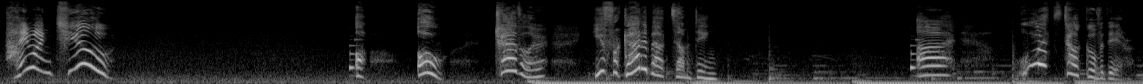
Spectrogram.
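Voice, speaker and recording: A woman voicing a small, chatty, excitable fairy companion in a video game, with a squeaky childlike voice. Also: takes it slowly, pauses often, music in the background, heavily acted. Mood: eager, chatty. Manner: speaks of self in third person, expressive. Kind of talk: video game character acting.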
